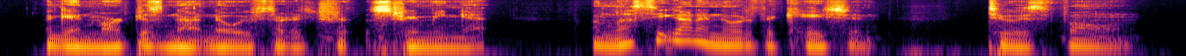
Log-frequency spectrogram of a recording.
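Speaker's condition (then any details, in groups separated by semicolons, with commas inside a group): No condition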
